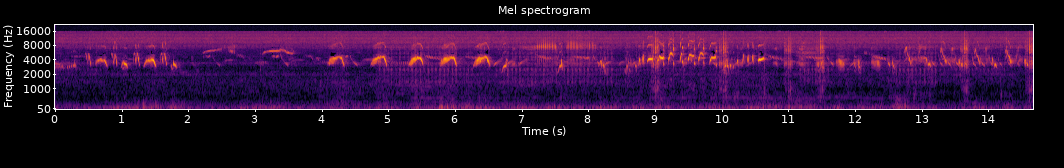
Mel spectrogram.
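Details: Bluethroat singing in June 2021, a sustained, rich sequence of repeated high chirps in rhythmic series, ringing tones, rapid buzzy trills and sharp clicks, phrases changing every few seconds, with low background rumble.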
